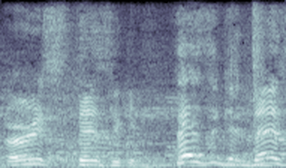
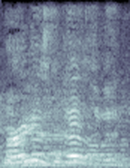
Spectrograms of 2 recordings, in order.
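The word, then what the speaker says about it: Ernest Thesiger: So Ernest, I've never heard his name actually pronounced that well. Thigson. Ernest Thesigan. Ernest Thesigan.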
